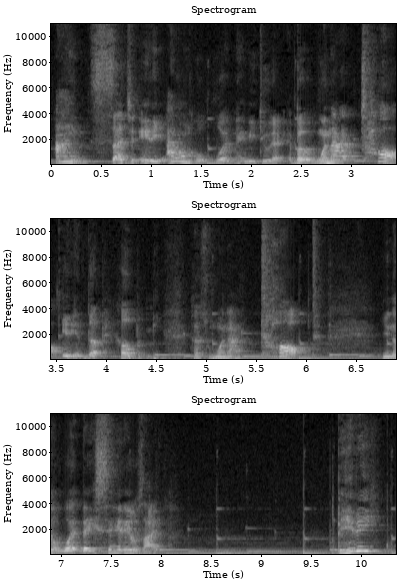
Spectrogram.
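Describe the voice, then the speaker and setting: A young American man in his twenties casually telling a personal story in an expressive, self-mocking way and acting out dialogue. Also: high voice, moderate pace. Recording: roomy echo with music playing behind. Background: music.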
